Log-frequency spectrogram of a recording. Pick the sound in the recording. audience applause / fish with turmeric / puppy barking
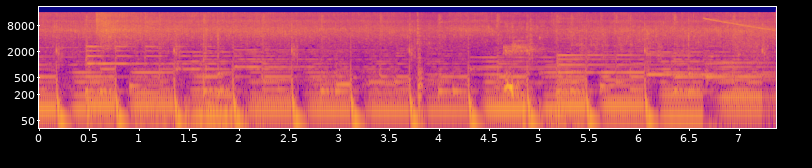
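fish with turmeric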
